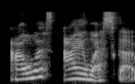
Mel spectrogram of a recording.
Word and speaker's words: ayahuasca: And the first thing I thought was, did you do ayahuasca, right? That's how you pronounce it.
